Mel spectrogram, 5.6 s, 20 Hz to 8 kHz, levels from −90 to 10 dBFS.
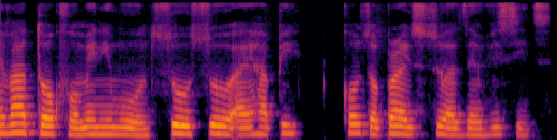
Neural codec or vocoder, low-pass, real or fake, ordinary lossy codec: none; 7.2 kHz; real; none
